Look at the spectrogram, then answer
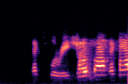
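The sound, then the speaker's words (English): A short blip followed by a muffled, nasal wah-wah sound with sliding pitch, like a muted trombone mimicking garbled speech, playing briefly as the notification when the Lazarillo app is opened, moderately loud. “whenever you open Lazarillo, you get kind of like a notification, and mine is the Charlie Brown teacher”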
